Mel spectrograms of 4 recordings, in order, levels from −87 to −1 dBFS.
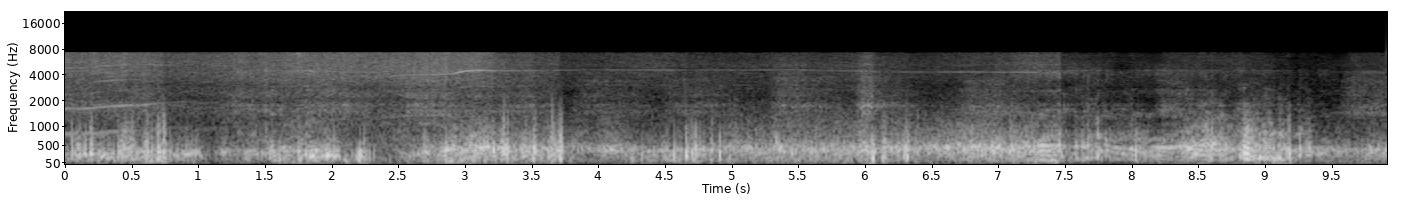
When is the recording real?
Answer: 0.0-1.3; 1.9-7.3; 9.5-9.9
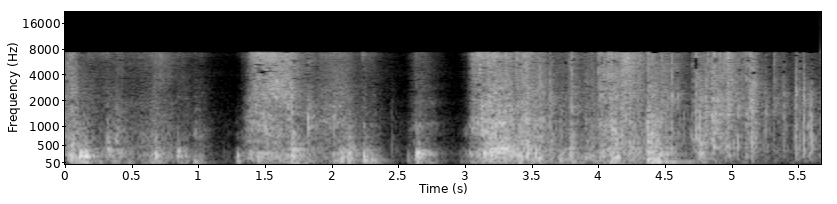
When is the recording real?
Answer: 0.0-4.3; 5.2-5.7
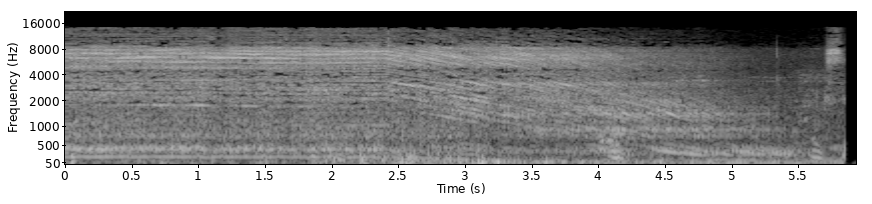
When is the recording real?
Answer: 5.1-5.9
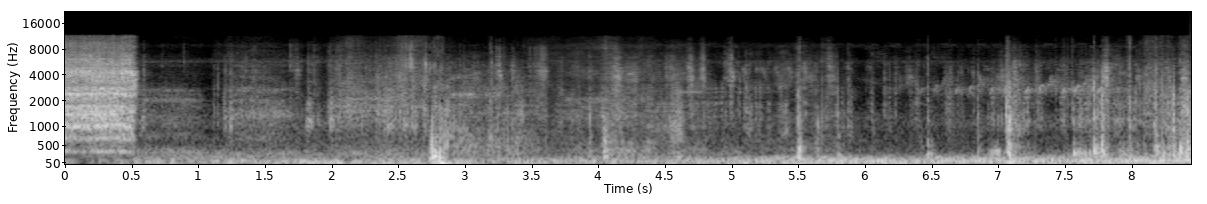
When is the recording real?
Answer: 0.0-3.5; 4.8-5.2; 5.8-8.4

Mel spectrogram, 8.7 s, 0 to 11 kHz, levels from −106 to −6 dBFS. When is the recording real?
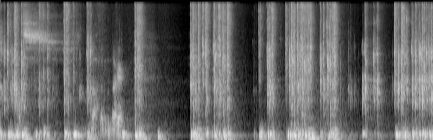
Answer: none

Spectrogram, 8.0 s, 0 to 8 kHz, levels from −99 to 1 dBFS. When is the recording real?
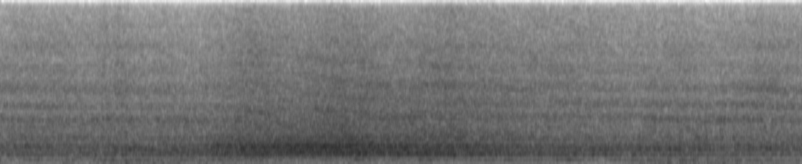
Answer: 2.3-3.5; 4.6-7.6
